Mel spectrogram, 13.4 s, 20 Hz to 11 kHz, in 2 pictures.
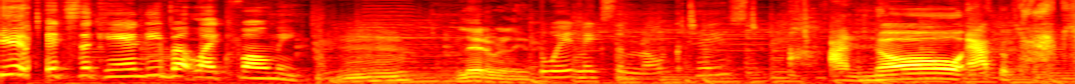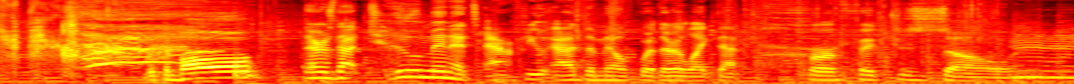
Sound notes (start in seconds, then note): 7.0 laughs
